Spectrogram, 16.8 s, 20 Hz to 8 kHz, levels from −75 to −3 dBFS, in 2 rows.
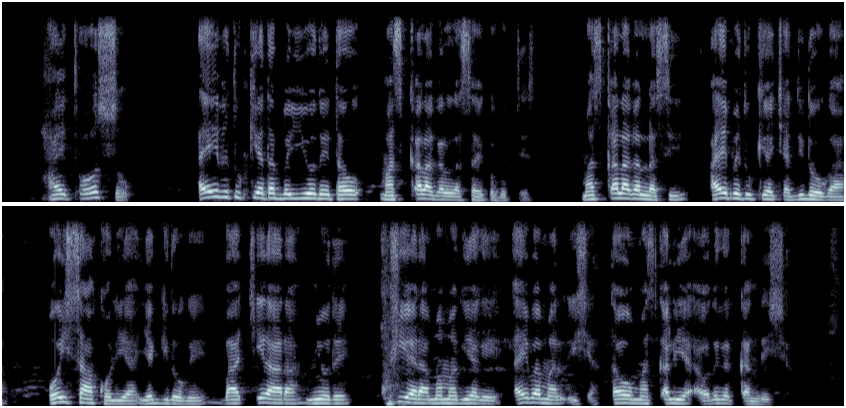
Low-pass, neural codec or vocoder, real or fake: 7.2 kHz; none; real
